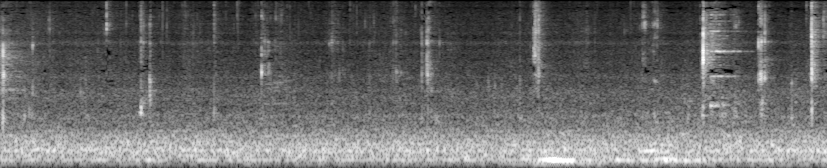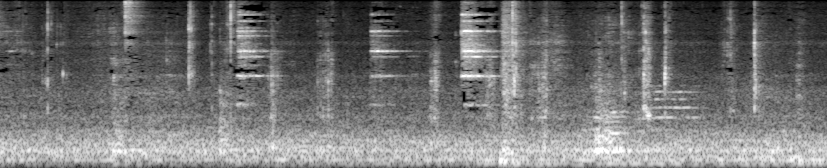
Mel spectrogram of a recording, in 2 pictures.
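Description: A person chewing a mouthful of food close to the microphone, with scattered sharp mouth clicks.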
